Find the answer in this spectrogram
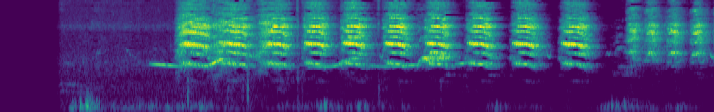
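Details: An adult male closed-ringed sun conure gives a run of harsh, shrill screeches, repeated rapidly about three times a second.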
